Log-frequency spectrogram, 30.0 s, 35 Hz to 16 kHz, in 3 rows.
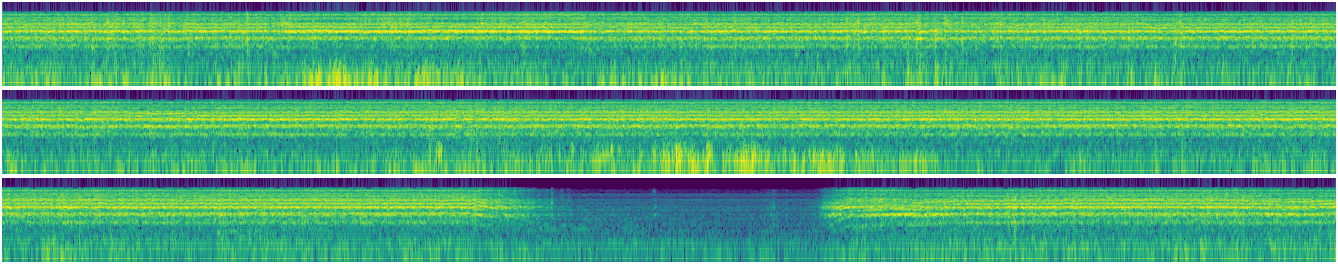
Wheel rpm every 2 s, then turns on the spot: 160, 160, 160, 160, 160, 160, 160, 160, 160, 160, 160, 130, 0, 110, 160.
none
